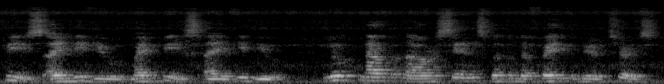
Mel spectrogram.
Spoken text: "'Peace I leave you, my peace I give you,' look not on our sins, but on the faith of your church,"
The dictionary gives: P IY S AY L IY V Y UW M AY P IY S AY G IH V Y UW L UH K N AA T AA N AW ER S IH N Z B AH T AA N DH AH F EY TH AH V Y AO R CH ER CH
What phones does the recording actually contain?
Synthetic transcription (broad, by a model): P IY S AY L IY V Y UW M AY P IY S AY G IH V Y UW L UH K N AA T AA N AW ER S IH N S B AH T AA N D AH F EY T AH V Y AO R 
